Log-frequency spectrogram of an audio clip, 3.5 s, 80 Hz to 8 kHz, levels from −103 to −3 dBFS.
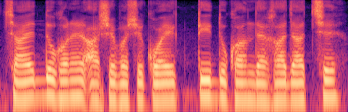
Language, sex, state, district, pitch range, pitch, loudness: Bengali, male, West Bengal, Cooch Behar, 135-150 Hz, 135 Hz, -14 LUFS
